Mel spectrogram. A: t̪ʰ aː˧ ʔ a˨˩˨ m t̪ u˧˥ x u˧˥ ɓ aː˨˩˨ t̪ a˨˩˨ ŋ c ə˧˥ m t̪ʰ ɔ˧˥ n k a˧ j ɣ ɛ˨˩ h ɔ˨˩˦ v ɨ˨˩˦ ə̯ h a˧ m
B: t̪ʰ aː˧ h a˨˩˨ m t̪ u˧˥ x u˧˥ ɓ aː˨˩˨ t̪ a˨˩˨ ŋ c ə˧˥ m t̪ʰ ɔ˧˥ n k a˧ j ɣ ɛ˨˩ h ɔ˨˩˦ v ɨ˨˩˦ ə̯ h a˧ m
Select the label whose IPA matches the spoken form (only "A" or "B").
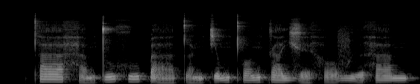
B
